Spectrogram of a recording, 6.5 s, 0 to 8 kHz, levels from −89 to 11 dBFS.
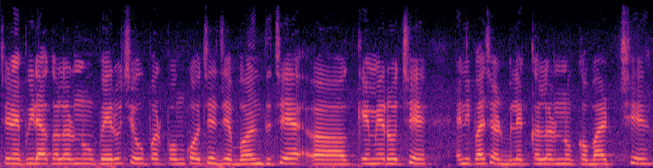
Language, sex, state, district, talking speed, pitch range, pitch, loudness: Gujarati, female, Gujarat, Gandhinagar, 200 wpm, 220-230 Hz, 225 Hz, -16 LUFS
